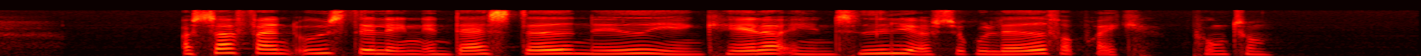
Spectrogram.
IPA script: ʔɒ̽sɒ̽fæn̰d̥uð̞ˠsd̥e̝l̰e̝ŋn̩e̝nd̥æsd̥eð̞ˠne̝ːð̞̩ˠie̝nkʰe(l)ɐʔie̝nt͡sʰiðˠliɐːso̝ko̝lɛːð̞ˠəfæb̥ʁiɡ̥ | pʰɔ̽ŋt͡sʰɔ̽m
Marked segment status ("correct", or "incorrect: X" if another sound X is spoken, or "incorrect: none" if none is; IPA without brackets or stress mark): correct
